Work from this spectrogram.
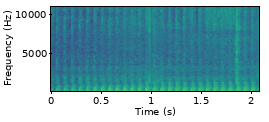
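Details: KTM RC125 with Danmoto XG-1 exhaust fitted without baffles, recorded on GoPro: very loud, sharp popping idle at about twelve even pulses a second with hard bark; essentially straight-piped, dB killers ordered.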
